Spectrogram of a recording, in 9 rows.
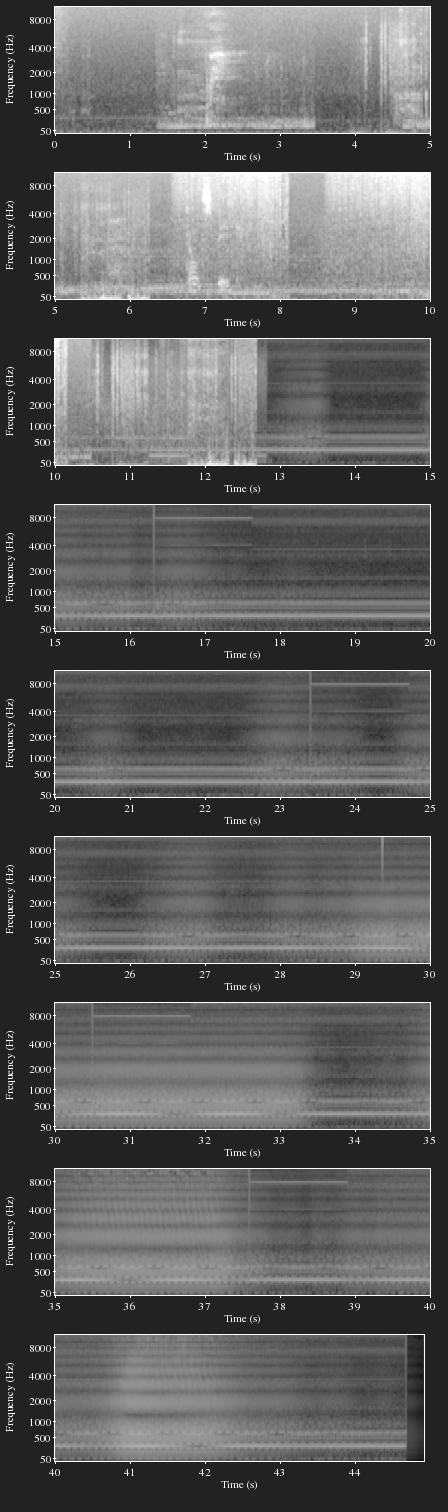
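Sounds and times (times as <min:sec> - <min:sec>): electronic drone: 0:01.3 - 0:13.6, 0:34.7 - 0:44.8.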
